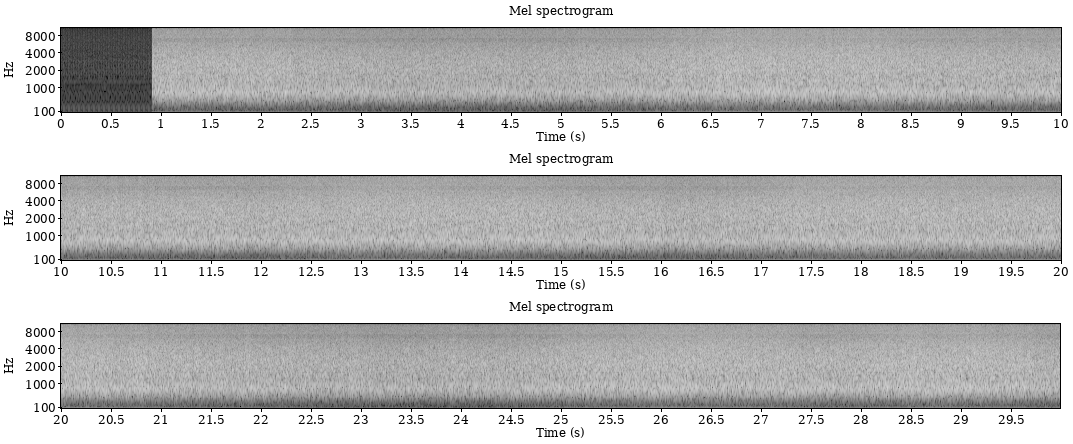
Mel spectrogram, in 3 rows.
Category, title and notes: Sound effects > Objects / House appliances
Static 2 (Grittier)
Processed white noise that sounds like radio static. Originally made for a play.
Electronics, Radio, Static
